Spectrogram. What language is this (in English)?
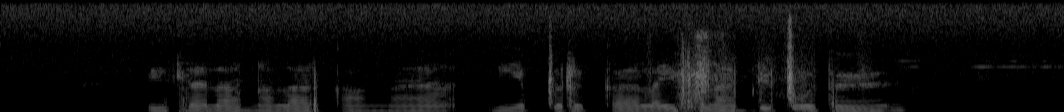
Tamil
